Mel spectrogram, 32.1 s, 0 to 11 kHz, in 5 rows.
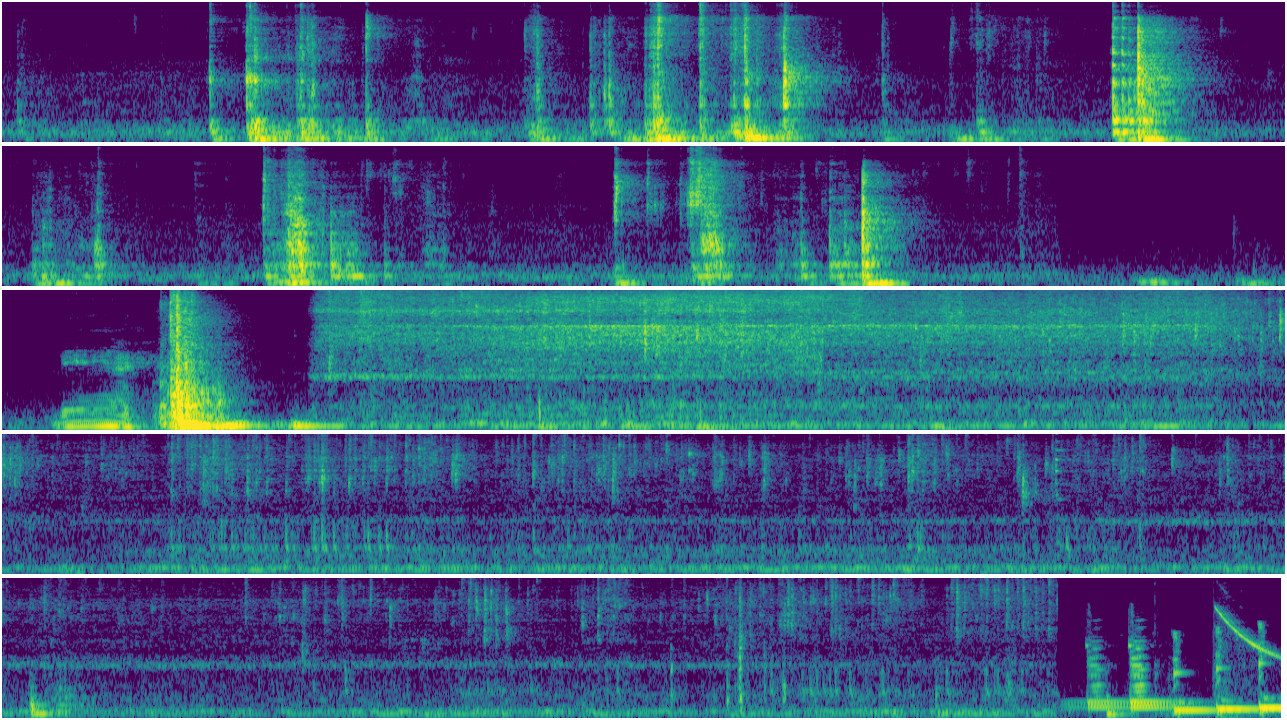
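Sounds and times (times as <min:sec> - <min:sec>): tap water running into sink: 0:14.3 - 0:31.0
music: 0:31.0 - 0:32.0.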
